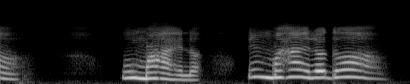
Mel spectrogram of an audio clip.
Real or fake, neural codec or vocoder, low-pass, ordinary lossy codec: fake; codec, 16 kHz, about 1 kbps, DyCAST, with the encoder's durations; none; none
